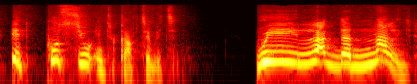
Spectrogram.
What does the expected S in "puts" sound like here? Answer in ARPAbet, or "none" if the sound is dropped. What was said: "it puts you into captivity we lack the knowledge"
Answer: S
